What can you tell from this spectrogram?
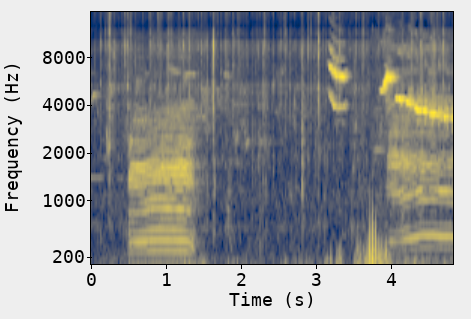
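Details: Cattle herded over a wooden bridge toward the fields give a one-second harmonic moo and a second rising one, with brief noisy rustling between them and a bird whistling in the background.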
